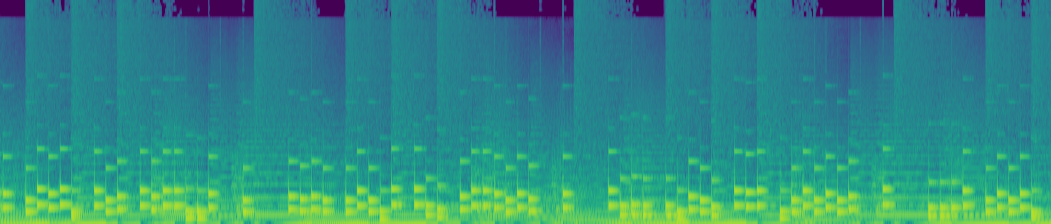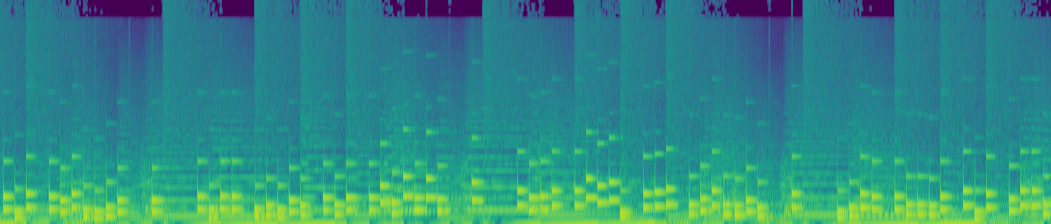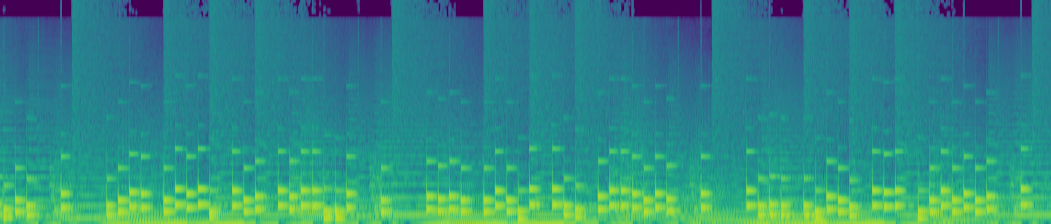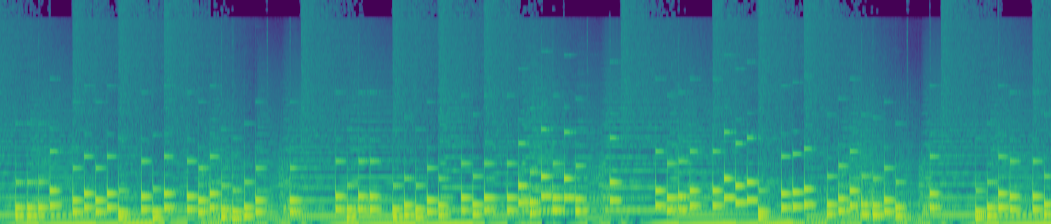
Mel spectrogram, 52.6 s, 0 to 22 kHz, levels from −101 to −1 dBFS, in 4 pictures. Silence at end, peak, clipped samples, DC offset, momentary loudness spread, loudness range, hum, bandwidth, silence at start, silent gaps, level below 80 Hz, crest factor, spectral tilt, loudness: 0 s; -6 dBFS; under 0.1%; 5%; 4 LU; 1 LU; none; over 20 kHz; 0 s; none; -34 dBFS; 14 dB; -7 dB/octave; -20 LUFS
